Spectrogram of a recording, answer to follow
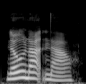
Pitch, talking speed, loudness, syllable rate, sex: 240 Hz, 210 wpm, -15 LUFS, 4.5 syllables/s, female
